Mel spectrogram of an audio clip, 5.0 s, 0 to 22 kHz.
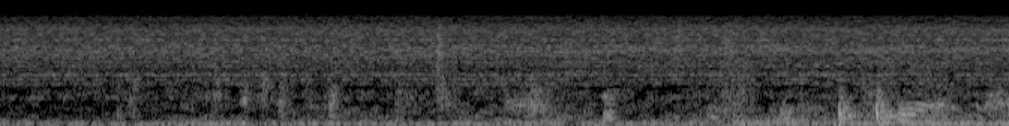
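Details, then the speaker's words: Small-block Chevy in a 1986 Pontiac Trans Am during leak-down test at about 50 psi; faint steady hiss of escaping air from the front of the motor, head gasket suspected but path unconfirmed; air leak. "Hear air running somewhere. It's at the front. at the front here."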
